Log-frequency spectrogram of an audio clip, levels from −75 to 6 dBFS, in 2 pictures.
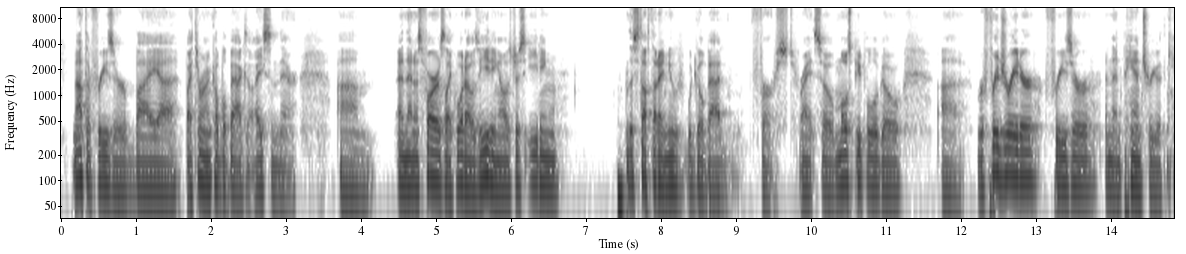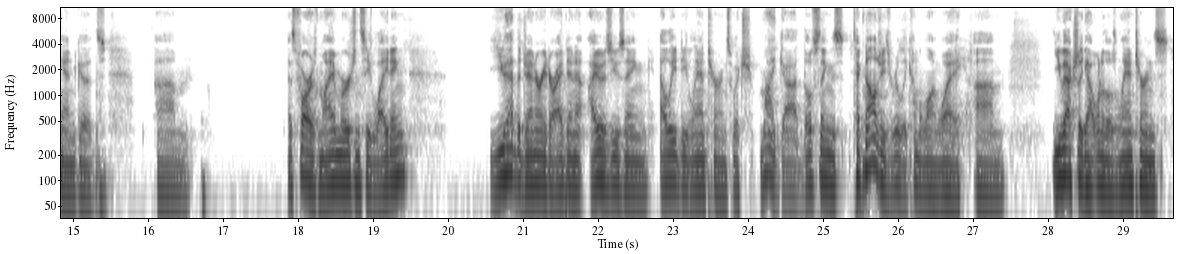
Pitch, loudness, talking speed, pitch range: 85 Hz, -22 LUFS, 180 wpm, 80-95 Hz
